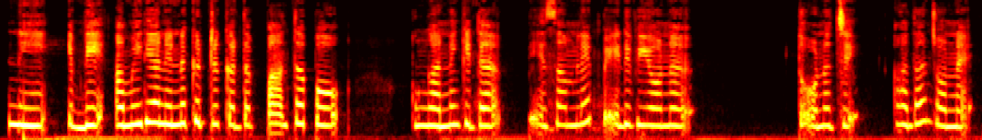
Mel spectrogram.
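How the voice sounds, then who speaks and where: A woman voicing a very high, gentle young wife with a Kanyakumari Tamil accent. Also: little pitch movement, a little fast, a little hiss or hum. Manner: soft, caring, reassuring.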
